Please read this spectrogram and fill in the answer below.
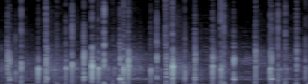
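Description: A small group of people applauding: quick, irregular hand claps that keep up without a break.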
